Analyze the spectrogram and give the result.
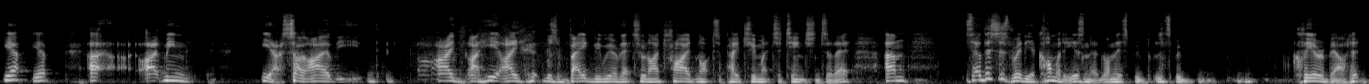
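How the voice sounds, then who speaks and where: Husky man chatting about a film. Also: medium pitch, lively intonation, normal speed. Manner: rambling, hesitant, many restarts. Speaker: film review show host. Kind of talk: casual film review chat.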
